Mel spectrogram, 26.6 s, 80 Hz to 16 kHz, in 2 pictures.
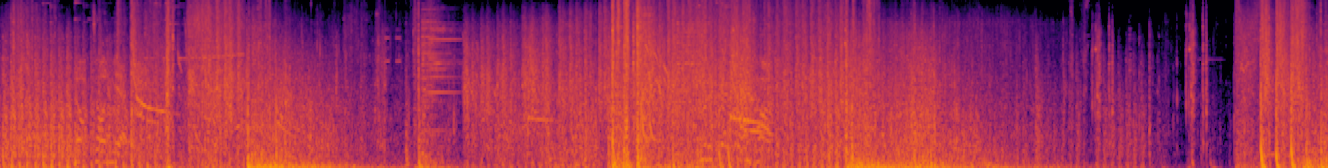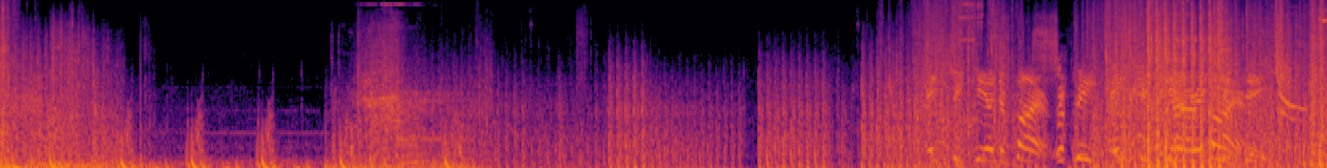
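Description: Automatic gunfire and mechanical clatter from a Black Ops 6 multiplayer match, with repeated loud bursts and rattling shots in busy game audio across the whole stretch.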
